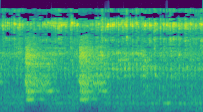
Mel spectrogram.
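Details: Diesel Toyota Innova/Fortuner/Hilux with a rough engine sound: harsh rattling bursts from the front belt drive that persist with the AC off and compressor clutch disengaged, pointing to a faulty alternator one-way pulley.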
